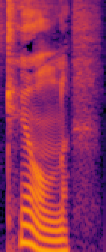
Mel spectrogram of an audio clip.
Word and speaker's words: kiln: some English speakers pronounce kiln so that it rhymes with the word mill.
